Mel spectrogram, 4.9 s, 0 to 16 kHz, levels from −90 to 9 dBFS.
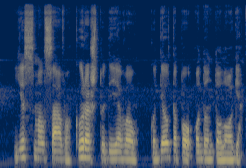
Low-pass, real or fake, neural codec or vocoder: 14.4 kHz; real; none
